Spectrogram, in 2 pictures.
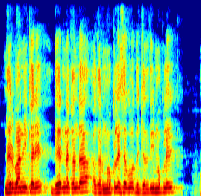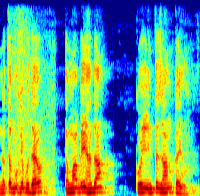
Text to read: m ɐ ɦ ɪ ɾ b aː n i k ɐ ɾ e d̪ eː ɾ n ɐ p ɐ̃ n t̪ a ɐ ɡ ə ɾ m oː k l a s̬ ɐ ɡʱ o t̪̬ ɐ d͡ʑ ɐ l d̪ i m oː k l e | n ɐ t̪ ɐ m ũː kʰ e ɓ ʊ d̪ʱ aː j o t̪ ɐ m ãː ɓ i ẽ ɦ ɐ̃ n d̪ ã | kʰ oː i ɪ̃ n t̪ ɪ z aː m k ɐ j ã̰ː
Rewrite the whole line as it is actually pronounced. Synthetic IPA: m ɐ ɦ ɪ ɾ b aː n i k ɐ ɾ e d̪ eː ɾ n ɐ k ɐ̃ n d̪ a ɐ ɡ ə ɾ m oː k l e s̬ ɐ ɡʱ o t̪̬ ɐ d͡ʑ ɐ l d̪ i m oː k l e | n ɐ t̪ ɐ m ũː kʰ e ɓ ʊ d̪ʱ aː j o t̪ ɐ m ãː ɓ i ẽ ɦ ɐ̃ n d̪ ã | k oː i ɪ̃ n t̪ ɪ z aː m k ɐ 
